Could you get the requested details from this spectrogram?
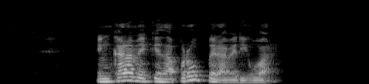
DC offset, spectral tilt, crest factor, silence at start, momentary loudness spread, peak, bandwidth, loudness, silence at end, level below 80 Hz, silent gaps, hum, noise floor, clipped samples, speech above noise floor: under 0.1%; -7 dB/octave; 18 dB; 0.95 s; 9 LU; -6 dBFS; 8 kHz; -23 LUFS; 0.95 s; -56 dBFS; none; none; -79 dBFS; under 0.1%; 57 dB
